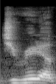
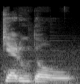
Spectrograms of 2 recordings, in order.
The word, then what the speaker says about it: Gerudo: Okay, apparently it's supposed to be said Gerudo. Not Gerudo. That's how they say it in... Like Naruto. Tears of the Kingdom, they say Gerudo.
